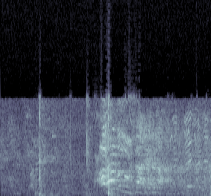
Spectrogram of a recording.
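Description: Faustball being played: a few sharp thuds of the ball being hit and bouncing on grass. About two seconds in, players call out loudly.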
